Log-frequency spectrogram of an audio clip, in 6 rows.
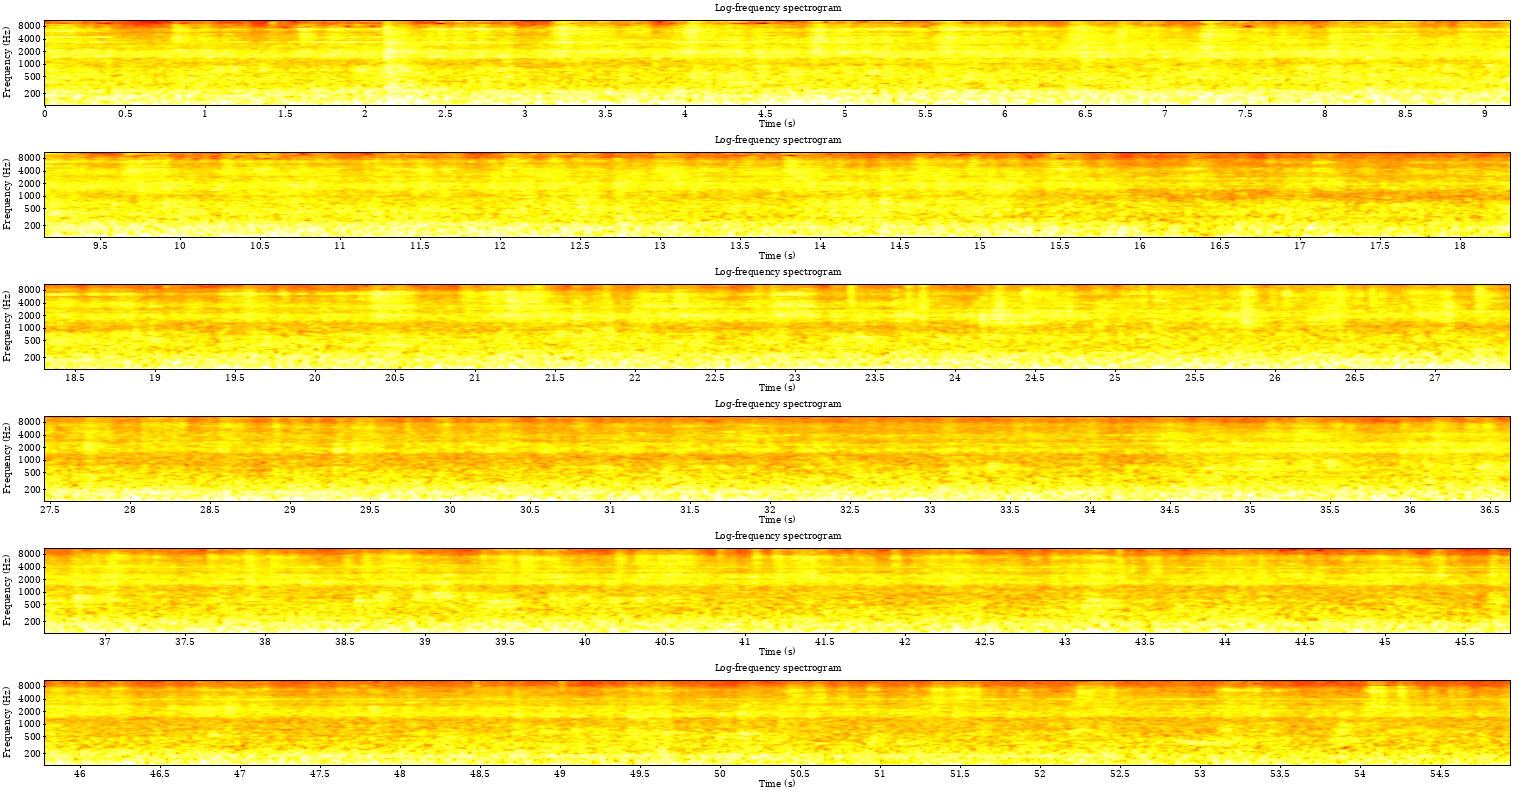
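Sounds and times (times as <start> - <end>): steel wheels rumbling on rail: 0.0 - 54.9.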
